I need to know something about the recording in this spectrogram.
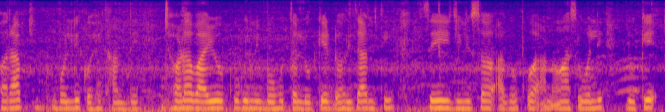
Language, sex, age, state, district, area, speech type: Odia, female, 18-30, Odisha, Balangir, urban, spontaneous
